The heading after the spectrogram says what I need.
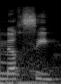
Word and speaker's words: merci: And actually, merci also has that kind of like, you hear it? It's just like you like catch your tongue in the back of your mouth to make like an R sort of sound.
